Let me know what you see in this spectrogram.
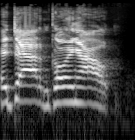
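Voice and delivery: loud shouted call. In a narrated scene, Isabel calls through a side door to her dad: shouting. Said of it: "pokes her head in, and shouts".

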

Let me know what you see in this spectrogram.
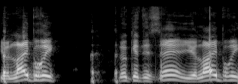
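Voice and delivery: put-on speaking with a German accent. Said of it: "with this German accent".

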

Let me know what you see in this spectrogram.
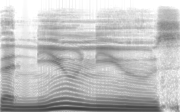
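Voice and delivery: extra whiny, nasal, drawn-out, congested-sounding voice. A host welcoming listeners to the wednesday show: extra whiny, nasal. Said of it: "that was extra whiny. That was so nasally".

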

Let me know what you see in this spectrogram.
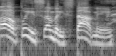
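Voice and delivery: loud, high, drawn-out, slow belted wail. Trading lines with the other speaker in a Jim Carrey bit: Jim Carrey impression. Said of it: "We only have the one inflection for Jim Carrey".

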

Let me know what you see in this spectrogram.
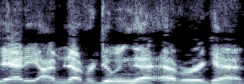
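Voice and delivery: ordinary delivery

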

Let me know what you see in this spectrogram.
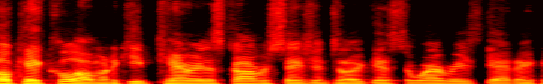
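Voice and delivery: fast, quiet, rattled-off, rushed. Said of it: "So it was just like".

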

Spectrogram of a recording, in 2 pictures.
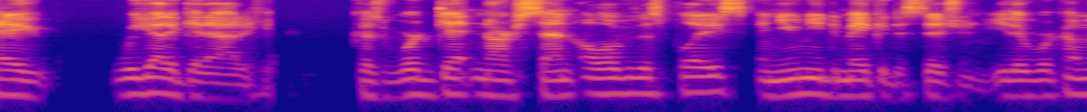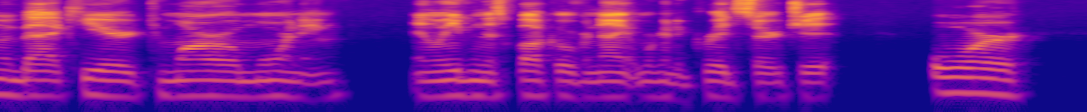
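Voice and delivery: ordinary talk

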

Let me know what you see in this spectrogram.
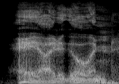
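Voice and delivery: put-on low, gravelly bullfrog voice. Imitating a man greeting someone at Eva's dressing room, in a bullfroggy voice. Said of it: "the most bullfroggy voice I've ever heard".

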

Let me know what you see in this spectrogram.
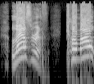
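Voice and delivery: impassioned, very loud, high-pitched shout. A speaker tells students about Jesus and Lazarus, acting out a passionate shout. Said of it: "Jesus shouts".

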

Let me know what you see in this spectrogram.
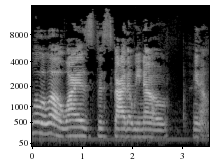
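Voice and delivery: usual speaking voice

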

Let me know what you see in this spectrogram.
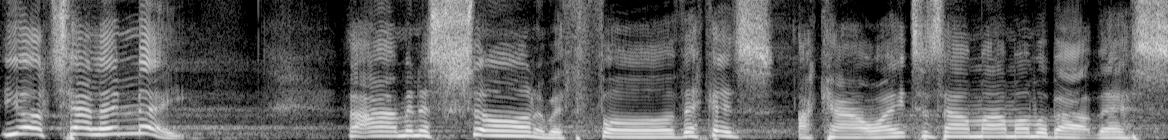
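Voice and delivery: put-on high-pitched Scouse, Liverpudlian accent. Retelling what she said on the vicars' retreat, in a Liverpudlian accent. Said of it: "that's my best Liverpudlian accent".

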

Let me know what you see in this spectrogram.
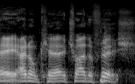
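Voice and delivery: growly put-on acting voice. Answering a pretend message as fake Chad: growly fake Chad Michael Collins voice. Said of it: "My voice is getting more growly".

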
